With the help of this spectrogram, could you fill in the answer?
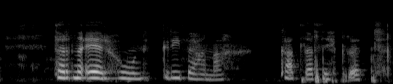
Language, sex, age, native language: Icelandic, female, 11, Icelandic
